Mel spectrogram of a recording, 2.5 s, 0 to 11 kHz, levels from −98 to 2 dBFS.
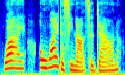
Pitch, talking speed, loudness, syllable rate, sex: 270 Hz, 190 wpm, -15 LUFS, 4.0 syllables/s, female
